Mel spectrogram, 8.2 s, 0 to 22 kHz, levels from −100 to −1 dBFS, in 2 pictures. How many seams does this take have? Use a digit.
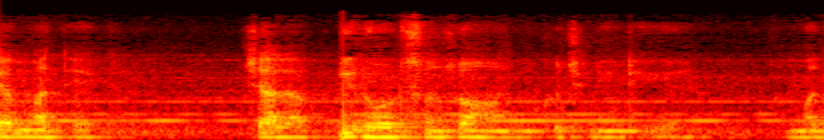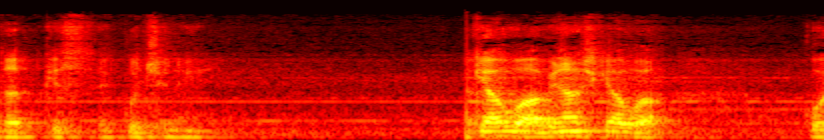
2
